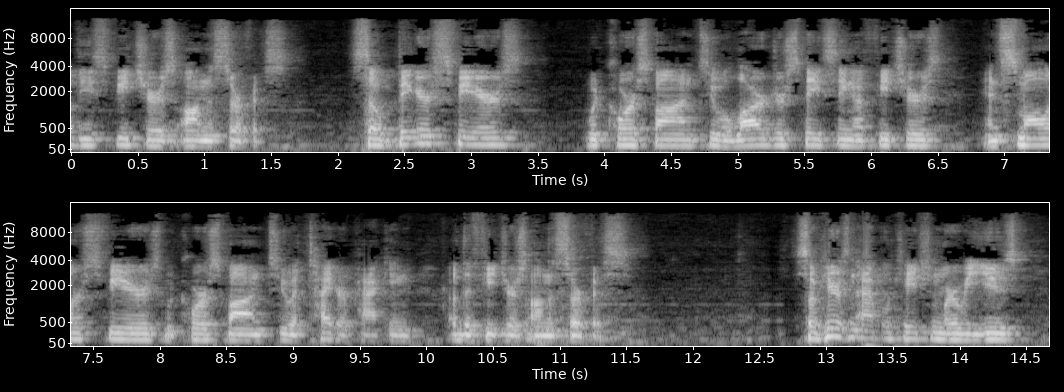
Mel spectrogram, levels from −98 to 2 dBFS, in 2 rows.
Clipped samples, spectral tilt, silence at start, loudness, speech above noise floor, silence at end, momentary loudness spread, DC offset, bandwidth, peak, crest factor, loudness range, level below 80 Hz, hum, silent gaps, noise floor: under 0.1%; -4.5 dB/octave; 0 s; -18 LUFS; 32 dB; 0.15 s; 10 LU; under 0.1%; 13 kHz; 0 dBFS; 20 dB; 3 LU; -52 dBFS; none; none; -51 dBFS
